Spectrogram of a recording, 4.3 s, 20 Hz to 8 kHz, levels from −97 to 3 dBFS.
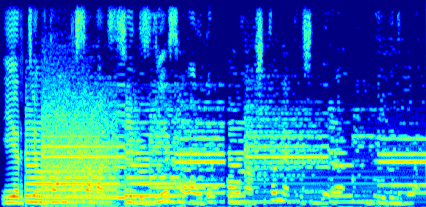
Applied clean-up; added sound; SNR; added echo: classical method spectral subtraction.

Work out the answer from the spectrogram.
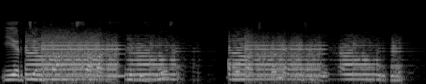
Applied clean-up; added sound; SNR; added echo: neural mask model RNNoise.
